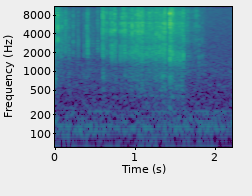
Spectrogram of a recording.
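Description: A thin paper blotting sheet being pulled out of a plastic compact: a quiet, crisp crinkling made of many tiny crackles, starting with a click and stopping near the end.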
